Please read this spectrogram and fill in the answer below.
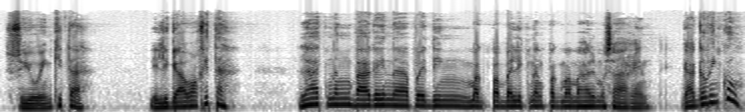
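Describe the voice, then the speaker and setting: A man's voice: fairly high pitch, lively intonation, moderate pace, dark tone, dry recording, clean studio sound, close to an everyday voice. A man acting an earnest, insecure young boyfriend in a Filipino radio drama, pressing for commitment. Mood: subdued, pleading.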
